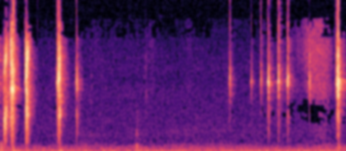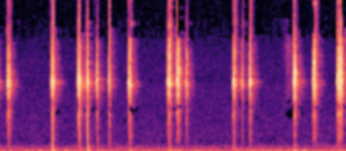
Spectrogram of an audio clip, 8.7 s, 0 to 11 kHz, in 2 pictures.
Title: Voopoo Drag Nano 2 spitback & misfire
